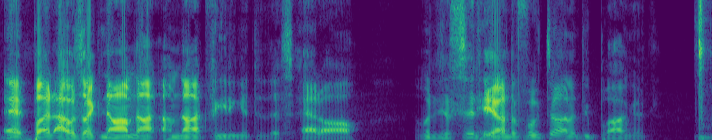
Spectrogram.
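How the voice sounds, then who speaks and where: A man's voice: low voice, moderate pace, vocal fry, pushed and bright. A man hosting a livestream, teasing and profane in crude casual banter, with a drawl. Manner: brash, profane, teasing, laughs a lot. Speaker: livestream host.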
